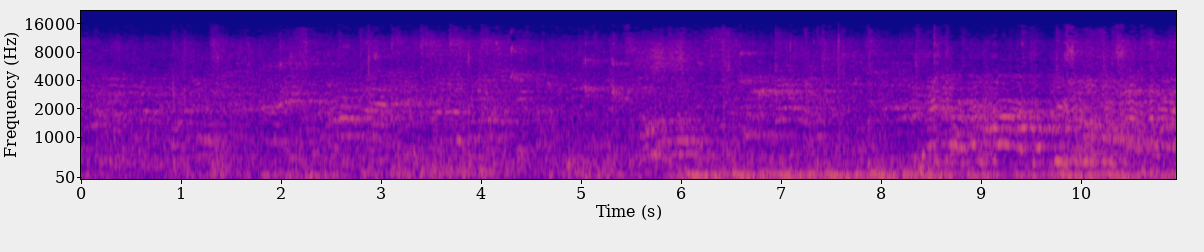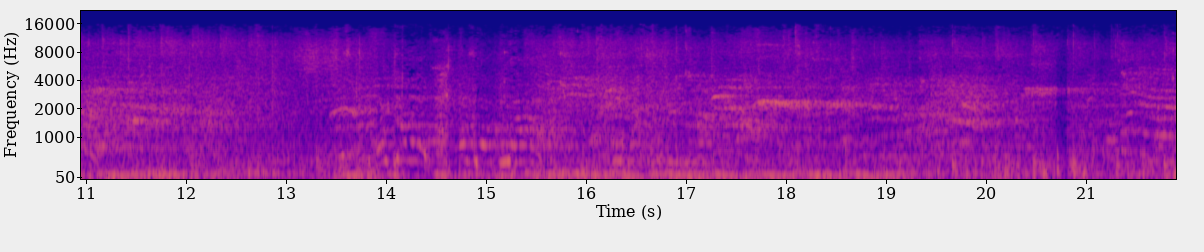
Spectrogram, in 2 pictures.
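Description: Children shout and call out in a large echoing hall.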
